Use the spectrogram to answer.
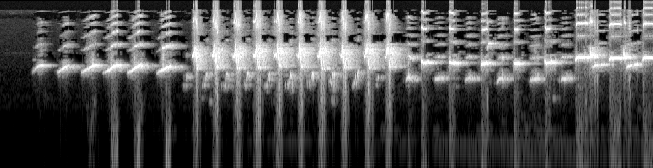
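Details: Canary song used to prompt and tutor other birds: rising whistled notes repeated twice a second, then a fast buzzy rolling trill, ending in varied chirps and whistles.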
